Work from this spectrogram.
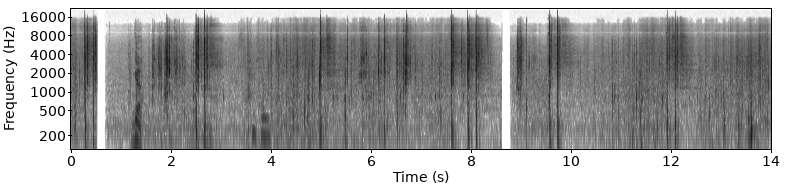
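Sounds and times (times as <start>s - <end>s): airsoft pistol firing: 2.5s - 3.0s, 9.6s - 10.0s.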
